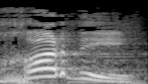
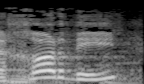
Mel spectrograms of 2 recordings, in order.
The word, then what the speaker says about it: Jordi: Si me asusté un poco el otro día que hablé con mi amigo catalán que tengo, mi amigo Jordi. Hombre, Mi- a veure, que la J no es pronuncia así en català.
